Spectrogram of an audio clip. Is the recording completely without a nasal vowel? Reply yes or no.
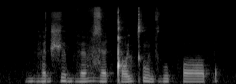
no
